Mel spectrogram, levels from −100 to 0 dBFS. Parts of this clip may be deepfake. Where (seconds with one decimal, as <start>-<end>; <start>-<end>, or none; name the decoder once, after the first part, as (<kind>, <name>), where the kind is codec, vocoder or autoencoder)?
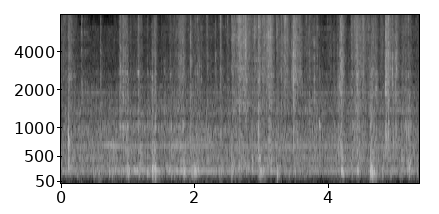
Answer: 1.2-1.8 (vocoder, BigVGAN v2)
